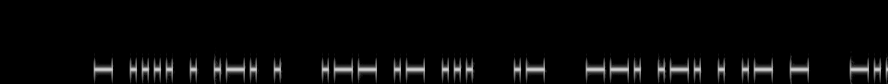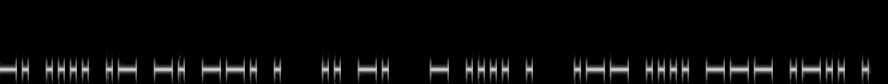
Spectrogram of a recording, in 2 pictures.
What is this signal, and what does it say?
Morse code, heard as a keyed tone, about 20 wpm, 700 Hz. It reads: THERE WAS A GREAT CHANGE IN THE WHOLE
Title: Sentences from Top 1000 Words - Review Part 3 - 20wpm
